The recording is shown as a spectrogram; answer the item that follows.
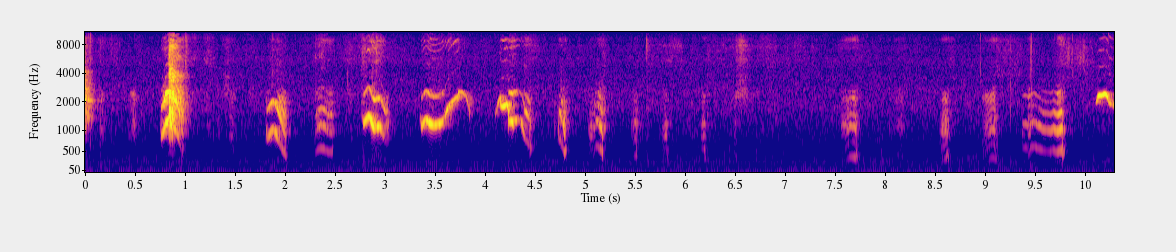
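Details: Miniature Australian Shepherd puppies from a litter of six, with their mother, born 10.03.2020: high squeaky whimpers and yelps, many rising then falling, in quick bursts about every half second, with a steady low hum beneath.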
